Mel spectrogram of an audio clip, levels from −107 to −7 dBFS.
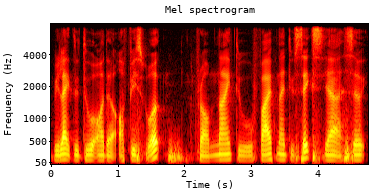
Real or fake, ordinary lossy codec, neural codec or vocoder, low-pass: real; none; none; 7.2 kHz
